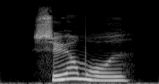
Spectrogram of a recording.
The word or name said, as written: søområde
